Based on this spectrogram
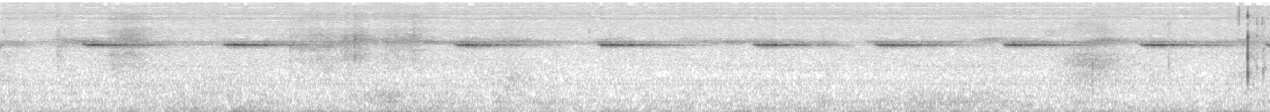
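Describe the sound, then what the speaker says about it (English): Steady, high-pitched cricket chirps pulse in a regular rhythm against a faint, low rumbling background, with no voices. "Nothing but the sound of crickets. Literally."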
